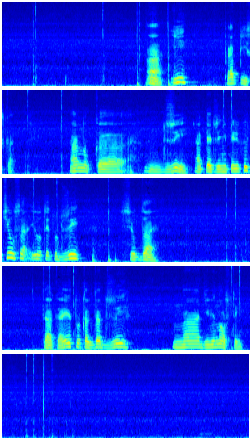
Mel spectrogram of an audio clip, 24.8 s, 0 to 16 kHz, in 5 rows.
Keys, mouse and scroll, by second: 0.7-2.1 middle drag, 2.7 a, 3.5 i, 5.5 click, 8.5 g, 10.6 click, 12.2 g, 15.8 click, 16.6 g, 20.5 click, 21.0-24.7 drag.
